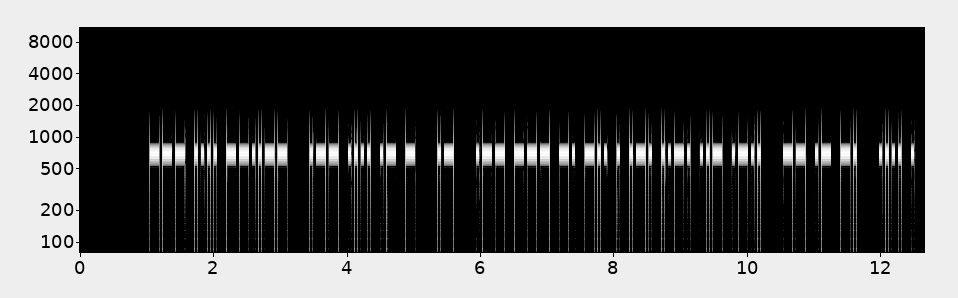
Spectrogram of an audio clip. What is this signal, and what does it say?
Morse code, heard as a keyed tone, about 25 wpm, 700 Hz. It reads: OH, WHAT A WONDERFUL MAN HE
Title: Sentences from Top 1100 Words 25wpm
